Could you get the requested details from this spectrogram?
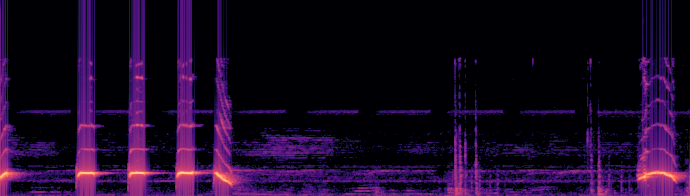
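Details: Greater green leafbird singing, used as a lure: a quick run of four flat whistled notes ends in one falling note. After a pause with faint ticks, a final arched whistle sounds.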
